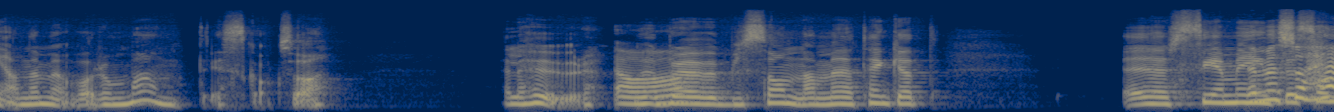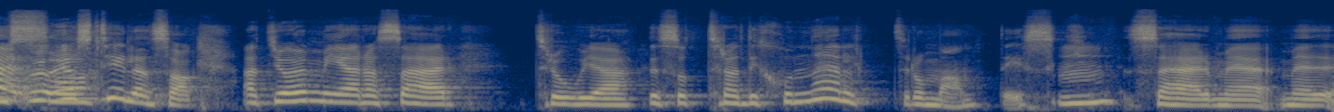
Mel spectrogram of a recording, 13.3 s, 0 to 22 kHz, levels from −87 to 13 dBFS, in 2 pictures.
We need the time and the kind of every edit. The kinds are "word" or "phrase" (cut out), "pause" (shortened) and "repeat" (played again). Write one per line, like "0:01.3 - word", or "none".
0:07.2 - word
0:09.9 - word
